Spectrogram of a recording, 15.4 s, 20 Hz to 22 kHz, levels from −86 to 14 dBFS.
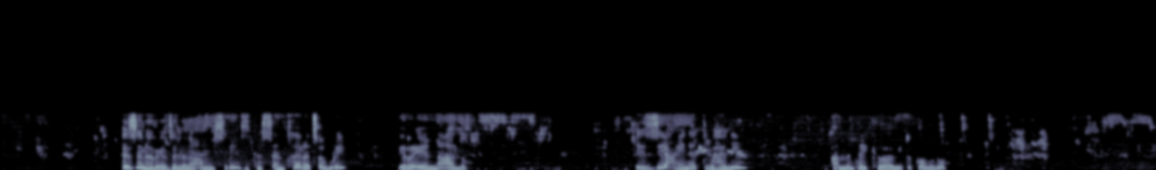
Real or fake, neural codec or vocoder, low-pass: real; none; 7.2 kHz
